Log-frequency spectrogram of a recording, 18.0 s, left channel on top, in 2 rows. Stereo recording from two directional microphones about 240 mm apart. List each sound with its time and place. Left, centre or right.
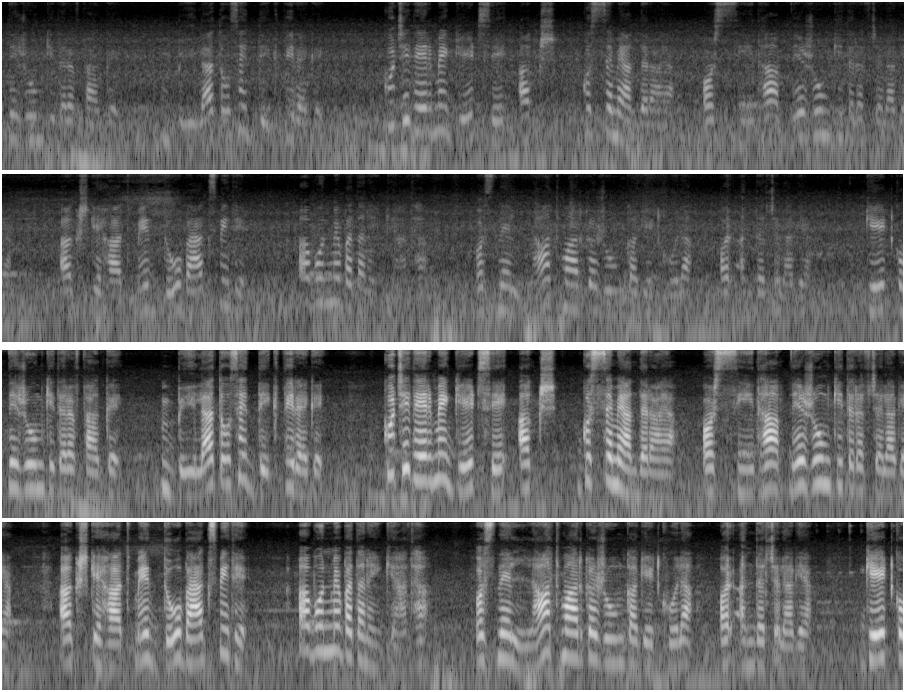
0.1 s speech: right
